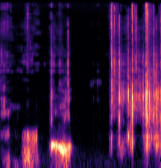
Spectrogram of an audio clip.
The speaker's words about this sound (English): I'm going to start slicing this cheddar cheese up and mixing it with my other magical ingredients.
